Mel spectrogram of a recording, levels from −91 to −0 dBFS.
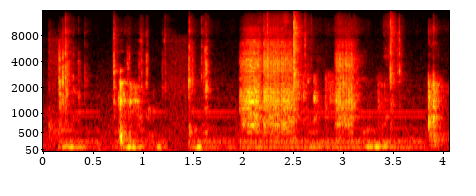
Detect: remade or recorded recorded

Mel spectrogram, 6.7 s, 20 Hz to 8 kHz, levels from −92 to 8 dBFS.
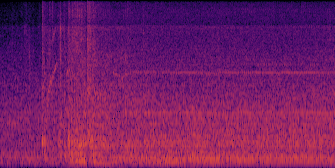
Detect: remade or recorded recorded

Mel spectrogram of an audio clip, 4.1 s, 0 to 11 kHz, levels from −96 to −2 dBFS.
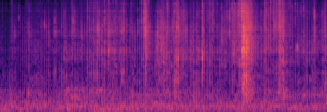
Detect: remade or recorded remade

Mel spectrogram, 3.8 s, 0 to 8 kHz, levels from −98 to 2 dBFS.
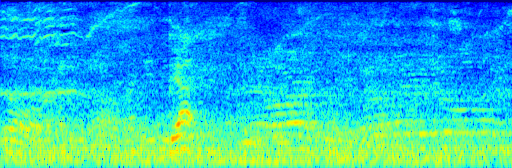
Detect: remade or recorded recorded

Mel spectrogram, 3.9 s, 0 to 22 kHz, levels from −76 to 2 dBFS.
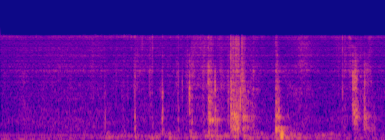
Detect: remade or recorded remade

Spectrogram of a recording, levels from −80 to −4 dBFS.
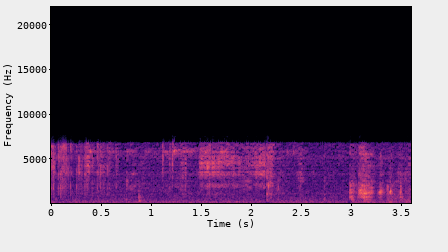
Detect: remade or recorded remade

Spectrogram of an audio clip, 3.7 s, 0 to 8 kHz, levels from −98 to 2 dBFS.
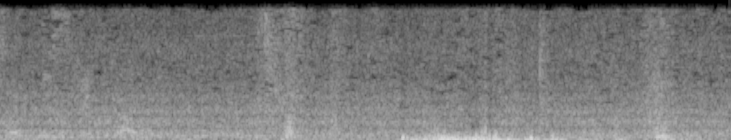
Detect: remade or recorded recorded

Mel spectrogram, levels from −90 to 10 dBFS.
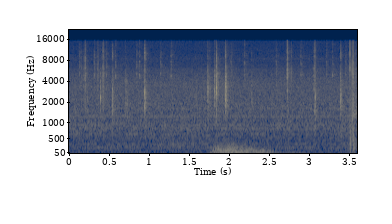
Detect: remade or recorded recorded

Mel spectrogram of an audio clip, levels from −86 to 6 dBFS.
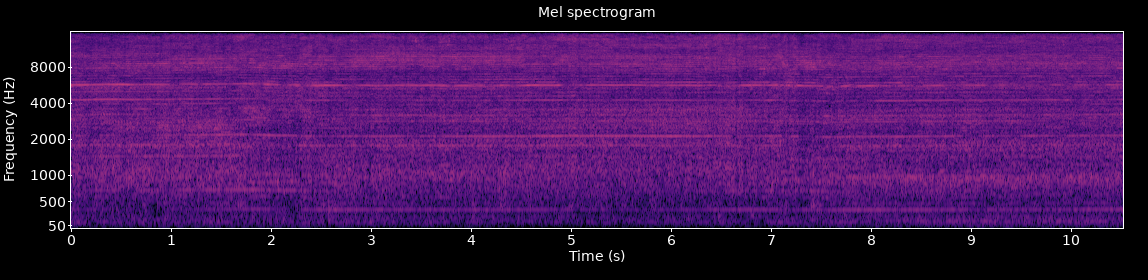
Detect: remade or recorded recorded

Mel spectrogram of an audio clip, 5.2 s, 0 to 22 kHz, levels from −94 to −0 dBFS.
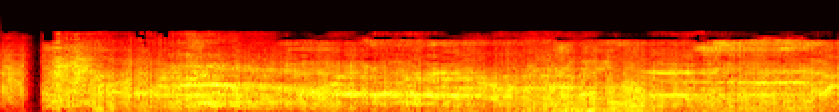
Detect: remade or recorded remade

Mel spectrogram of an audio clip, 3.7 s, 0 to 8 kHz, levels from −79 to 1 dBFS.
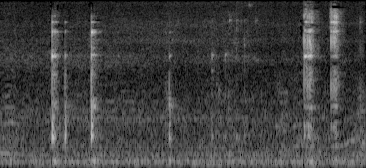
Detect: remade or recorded recorded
